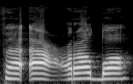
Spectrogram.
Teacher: آخری میں حرف الضاد ہے. ضاد کو ہم زبان کے کروٹ اور اوپر کے داڑھوں کی جڑ سے پڑھیں گے. کیونکہ ضاد حروف التفخیم میں سے ہے تو ہم یہ حرف کو بھاری آواز میں اور منہ پھلا کے پڑھیں گے.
